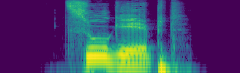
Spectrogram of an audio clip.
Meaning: second-person plural dependent present of zugeben
- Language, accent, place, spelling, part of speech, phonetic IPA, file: German, Germany, Berlin, zugebt, verb, [ˈt͡suːˌɡeːpt], De-zugebt.ogg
